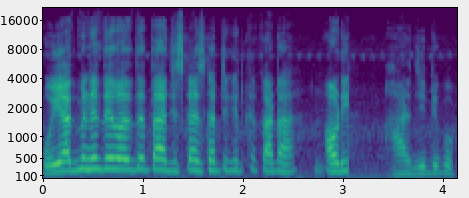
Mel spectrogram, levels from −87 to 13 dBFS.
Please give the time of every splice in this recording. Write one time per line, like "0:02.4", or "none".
0:03.0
